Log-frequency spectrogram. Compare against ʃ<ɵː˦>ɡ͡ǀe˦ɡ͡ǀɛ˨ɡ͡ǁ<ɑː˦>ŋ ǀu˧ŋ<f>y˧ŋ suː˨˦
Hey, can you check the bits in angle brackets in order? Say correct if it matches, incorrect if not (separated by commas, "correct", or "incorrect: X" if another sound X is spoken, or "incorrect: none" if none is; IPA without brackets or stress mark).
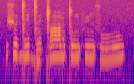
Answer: incorrect: ɵ˦, correct, correct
